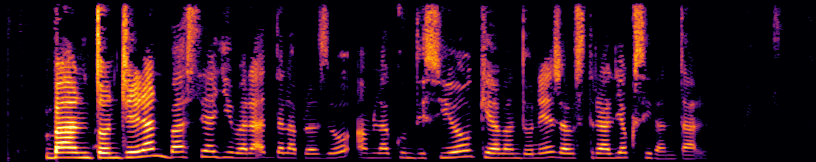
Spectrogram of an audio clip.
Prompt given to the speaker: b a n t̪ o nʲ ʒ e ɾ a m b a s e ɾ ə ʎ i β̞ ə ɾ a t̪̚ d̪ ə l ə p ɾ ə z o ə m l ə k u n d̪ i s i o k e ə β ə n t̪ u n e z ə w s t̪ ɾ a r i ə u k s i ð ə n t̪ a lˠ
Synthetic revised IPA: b a n t̪ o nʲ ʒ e ɾ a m b a s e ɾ ə ʎ i β̞ ə ɾ a t̪̚ d̪ ə l ə p ɾ ə z o ə m l ə k u n d̪ i s i o k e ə β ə n d̪ u n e z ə w s t̪ ɾ a l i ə u k s i ð ə n t̪ a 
